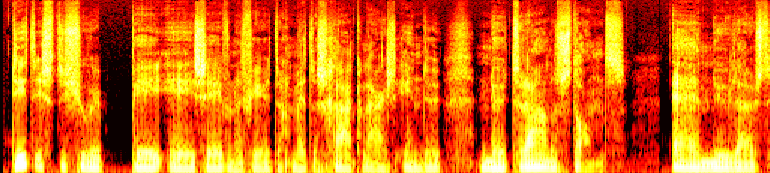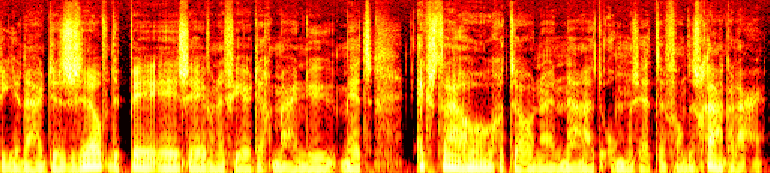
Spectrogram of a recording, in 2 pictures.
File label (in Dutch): Shure PE47 NL sound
